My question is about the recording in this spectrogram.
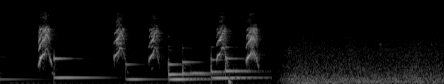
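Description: Cartoon intro jingle: held synth notes with about six sharp, quick squeaks laid over them. It cuts off suddenly near the end, leaving a steady low room hiss.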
